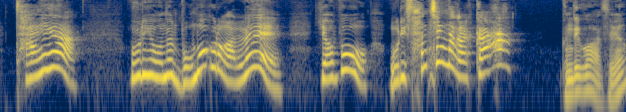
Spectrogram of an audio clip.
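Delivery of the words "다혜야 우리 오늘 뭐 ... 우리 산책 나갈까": very high shop-counter customer-service tone. Retelling talking to family: imitating own high-pitched voice. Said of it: "그 목소리로 말을 하죠".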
